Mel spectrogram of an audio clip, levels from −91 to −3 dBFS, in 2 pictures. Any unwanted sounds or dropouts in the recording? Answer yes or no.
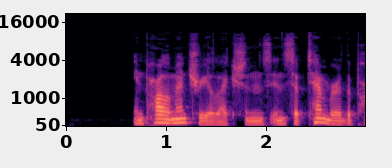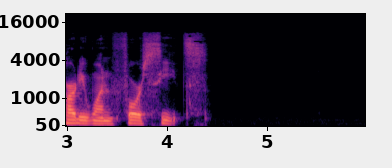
no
